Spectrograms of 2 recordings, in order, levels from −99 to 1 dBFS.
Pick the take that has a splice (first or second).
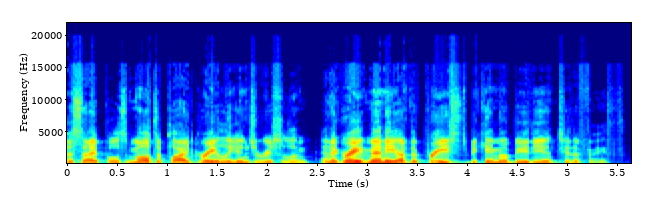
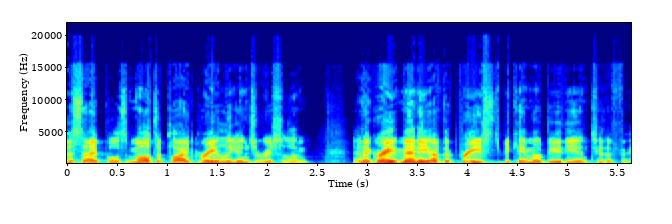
first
